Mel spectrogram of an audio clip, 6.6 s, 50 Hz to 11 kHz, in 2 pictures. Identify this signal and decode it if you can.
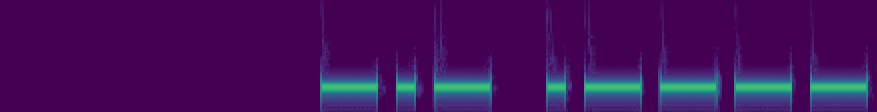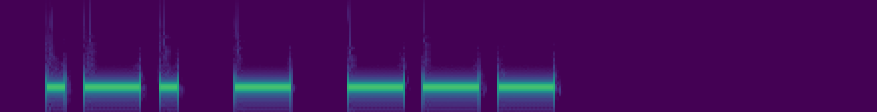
Morse code, heard as a keyed tone, about 17 wpm, 700 Hz. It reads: K1RTO
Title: USA Call Signs - 5 Characters - 2x Character Spacing - 17wpm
